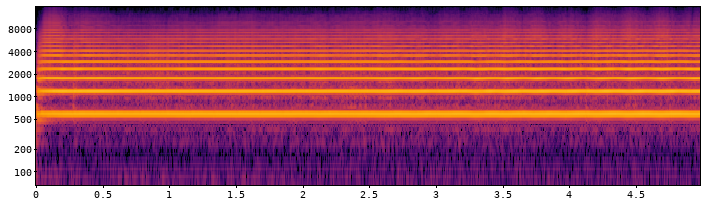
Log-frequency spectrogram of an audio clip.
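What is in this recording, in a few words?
TPT, trumpet; Roland - LA Composer vol. 3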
